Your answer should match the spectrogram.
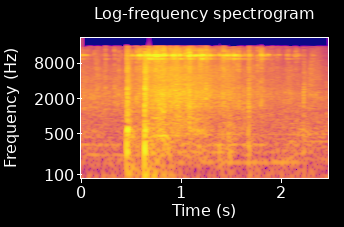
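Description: Bare-handed strikes landing on a hanging heavy punching bag: two hits in quick succession about half a second in, followed by a brief metallic jingle from the bag's hanging hardware.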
